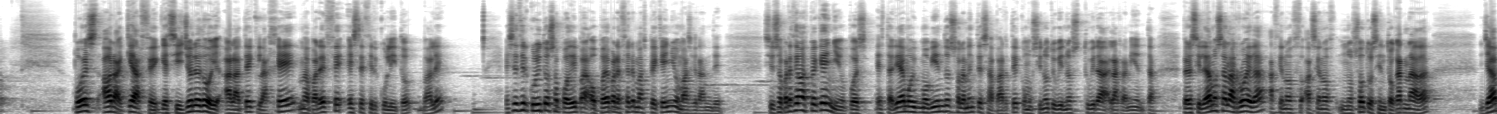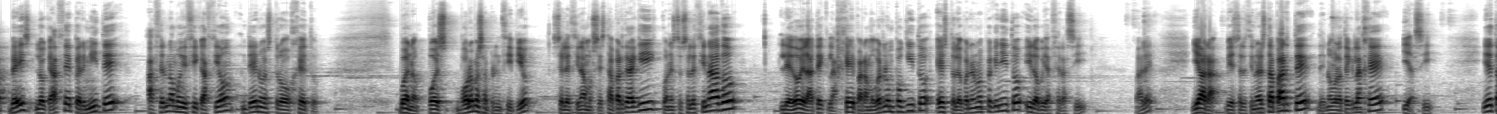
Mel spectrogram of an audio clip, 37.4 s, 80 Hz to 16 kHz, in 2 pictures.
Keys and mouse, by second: 3.1 g, 23.4 right click, 29.1 g, 32.7 click, 33.1 shift+middle click, 33.9 right click, 35.3 g, 36.7 click, 37.0 middle click.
